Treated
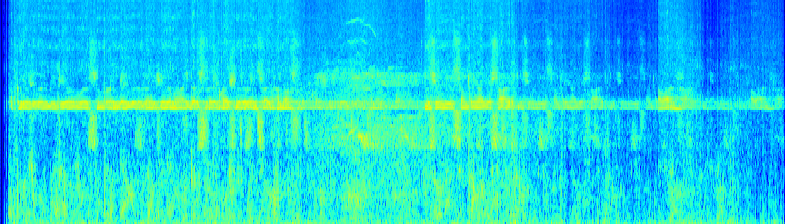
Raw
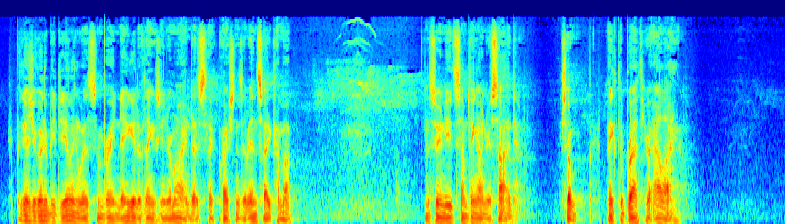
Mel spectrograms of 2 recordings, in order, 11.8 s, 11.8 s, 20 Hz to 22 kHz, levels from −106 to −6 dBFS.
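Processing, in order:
band-splitting scrambler in four parts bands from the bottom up 2413
high-pass filter 94 Hz 12 dB per octave
high-shelf EQ 4,800 Hz −10.5 dB
brickwall limiter −17.5 dBFS, peak gain reduction 11.5 dB
downward compressor 6 to 1, threshold −42 dBFS, peak gain reduction 17 dB
0:07.65–0:09.88: gate with flip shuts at −43 dBFS, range −26 dB
background noise brown −62 dBFS
log-companded quantiser 4 bits
double-tracking delay 44 ms −11.5 dB
delay that swaps between a low-pass and a high-pass 695 ms, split 2,100 Hz, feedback 71%, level −5 dB
level that may fall only so fast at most 21 dB per second
level +1 dB

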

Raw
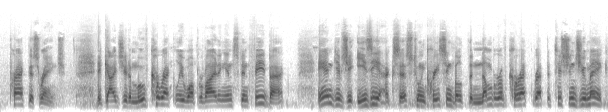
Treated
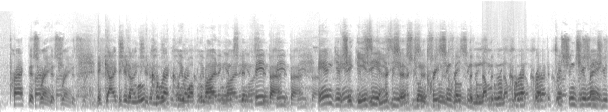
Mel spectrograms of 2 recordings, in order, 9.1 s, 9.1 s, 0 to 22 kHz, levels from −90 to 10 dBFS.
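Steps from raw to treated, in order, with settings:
echo with shifted repeats 314 ms, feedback 35%, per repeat −39 Hz, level −5.5 dB
0:07.22–0:07.89: centre clipping without the shift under −43 dBFS
one half of a high-frequency compander encoder only
level −1.5 dB

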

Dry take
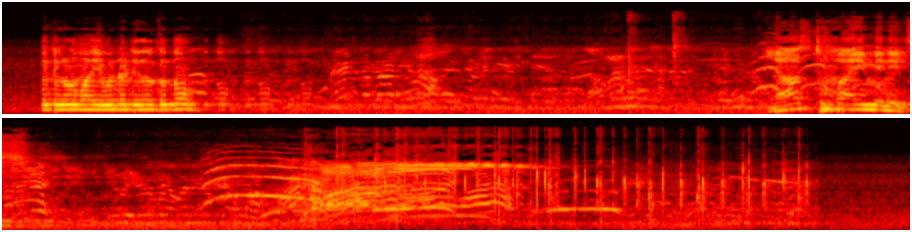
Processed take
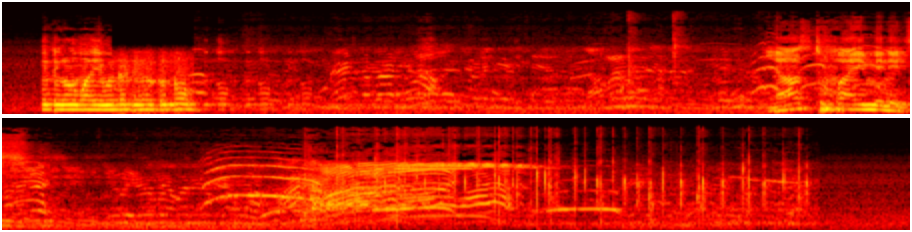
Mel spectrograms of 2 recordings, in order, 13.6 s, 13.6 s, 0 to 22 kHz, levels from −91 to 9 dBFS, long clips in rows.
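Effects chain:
0:00.82–0:01.44: variable-slope delta modulation 16 kbit/s
level +1.5 dB

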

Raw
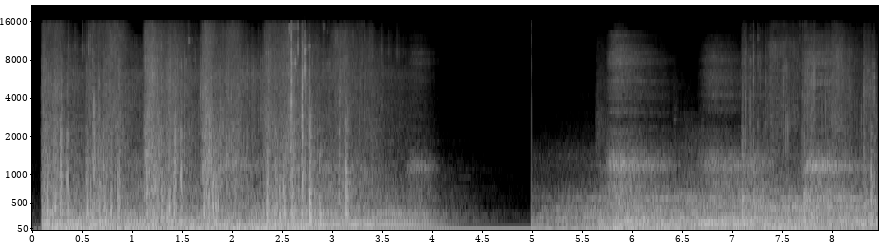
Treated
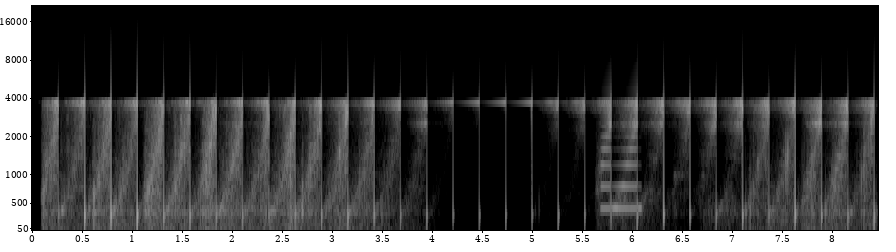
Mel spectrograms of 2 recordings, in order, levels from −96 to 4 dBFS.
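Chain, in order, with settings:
brickwall limiter −21.5 dBFS, peak gain reduction 11 dB
mains-hum notches 50/100 Hz
voice inversion scrambler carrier 3,700 Hz
parametric band 340 Hz +8 dB 0.36 octaves
on a send: ambience of single reflections 36 ms −16 dB, 75 ms −12 dB
0:05.68–0:06.08: on the sum: hum with harmonics 400 Hz, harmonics 19, −43 dBFS −4 dB per octave
auto-filter low-pass saw up 3.8 Hz 280–2,900 Hz
level −5 dB

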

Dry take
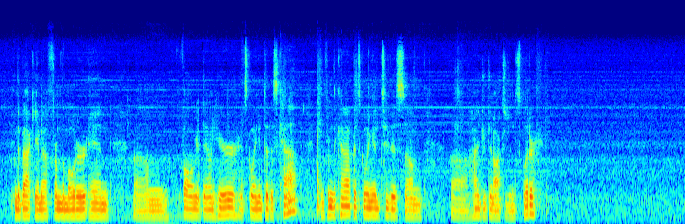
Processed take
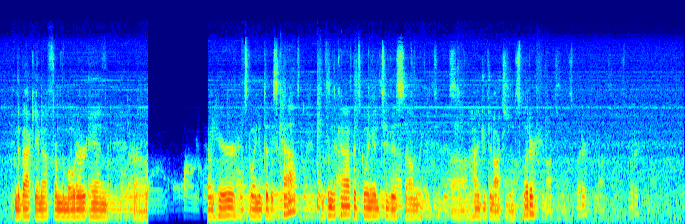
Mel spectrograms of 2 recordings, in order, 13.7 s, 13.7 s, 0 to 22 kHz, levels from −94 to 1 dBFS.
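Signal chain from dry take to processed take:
repeating echo 1,049 ms, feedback 45%, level −13 dB
0:02.96–0:04.16: envelope filter 480–1,000 Hz, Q 11, up, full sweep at −19 dBFS
level +4.5 dB

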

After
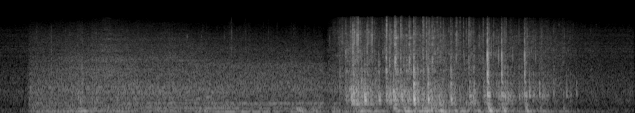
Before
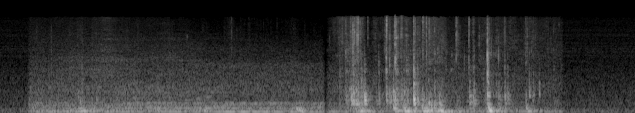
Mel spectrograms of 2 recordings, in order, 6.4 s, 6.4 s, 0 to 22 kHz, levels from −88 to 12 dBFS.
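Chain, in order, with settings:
three-way crossover with the lows and the highs turned down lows −15 dB, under 510 Hz, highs −24 dB, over 7,600 Hz
multi-tap delay 142/371 ms −7/−9.5 dB
level +4.5 dB

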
